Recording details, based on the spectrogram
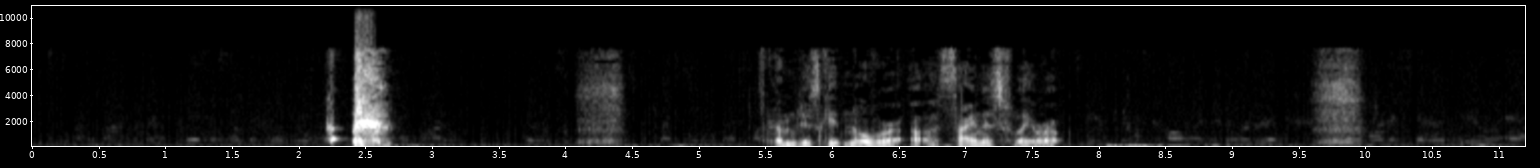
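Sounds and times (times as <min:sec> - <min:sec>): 
person sneezing: 0:02.2 - 0:02.8
speech: 0:05.6 - 0:07.8.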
